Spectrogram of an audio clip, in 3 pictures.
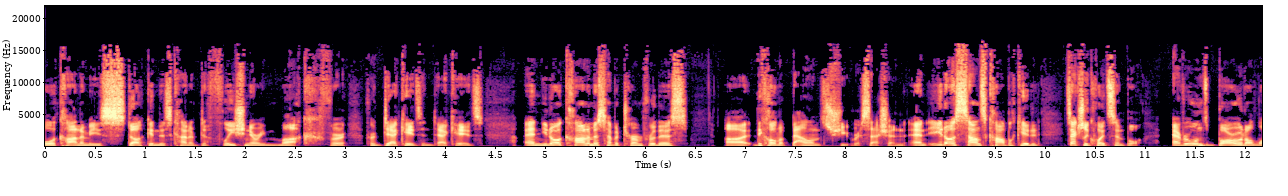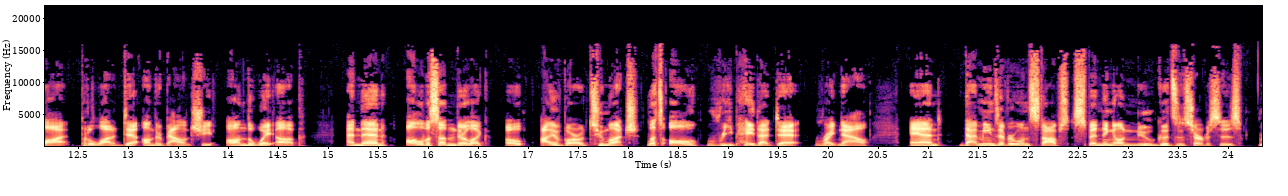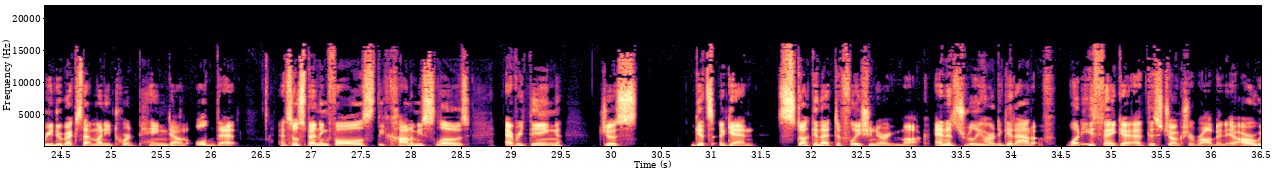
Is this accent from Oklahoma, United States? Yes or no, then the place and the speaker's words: no; California, United States; I'm totally not Canadian. I'm from California.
